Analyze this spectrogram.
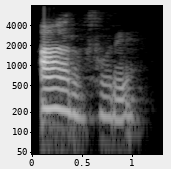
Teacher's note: na sílaba ar é mais forte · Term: sílaba tônica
